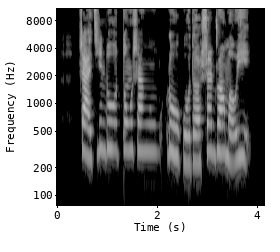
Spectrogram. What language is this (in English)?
Chinese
